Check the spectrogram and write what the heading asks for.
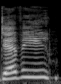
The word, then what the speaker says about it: Devi: The other character is a girl named Devi, or Devi. I heard her name pronounced as either, I'll just stick with Devi.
